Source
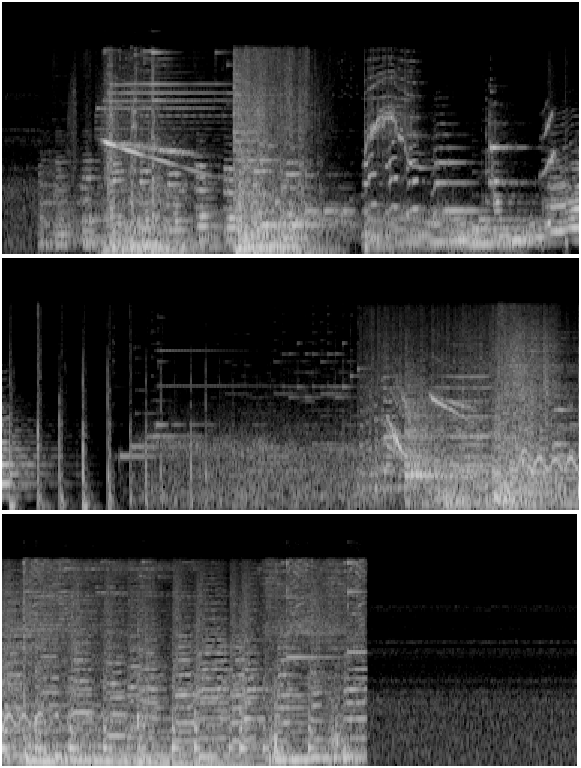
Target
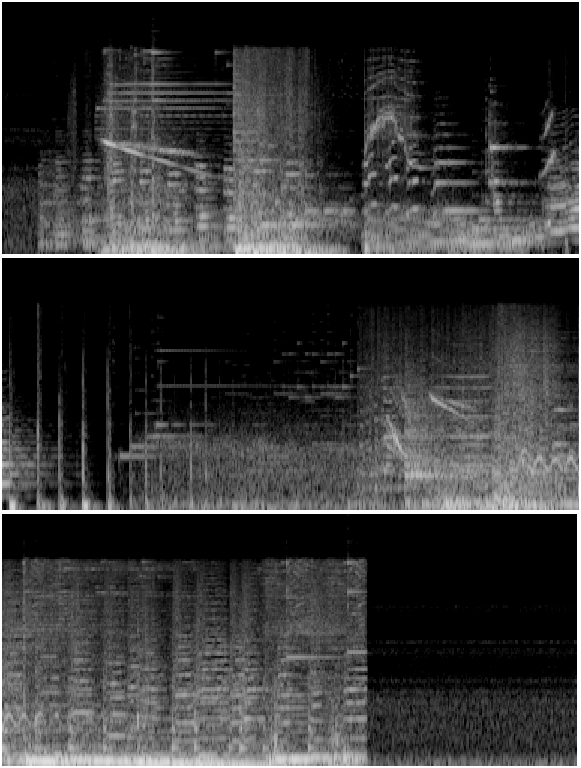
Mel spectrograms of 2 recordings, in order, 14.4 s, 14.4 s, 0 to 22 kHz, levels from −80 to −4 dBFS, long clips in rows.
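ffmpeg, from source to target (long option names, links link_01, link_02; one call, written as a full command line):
ffmpeg -i in.wav -af "asubboost=boost=6.5:cutoff=60,asoftclip=type=tanh:threshold=-10dB,volume=-3dB" out.wav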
